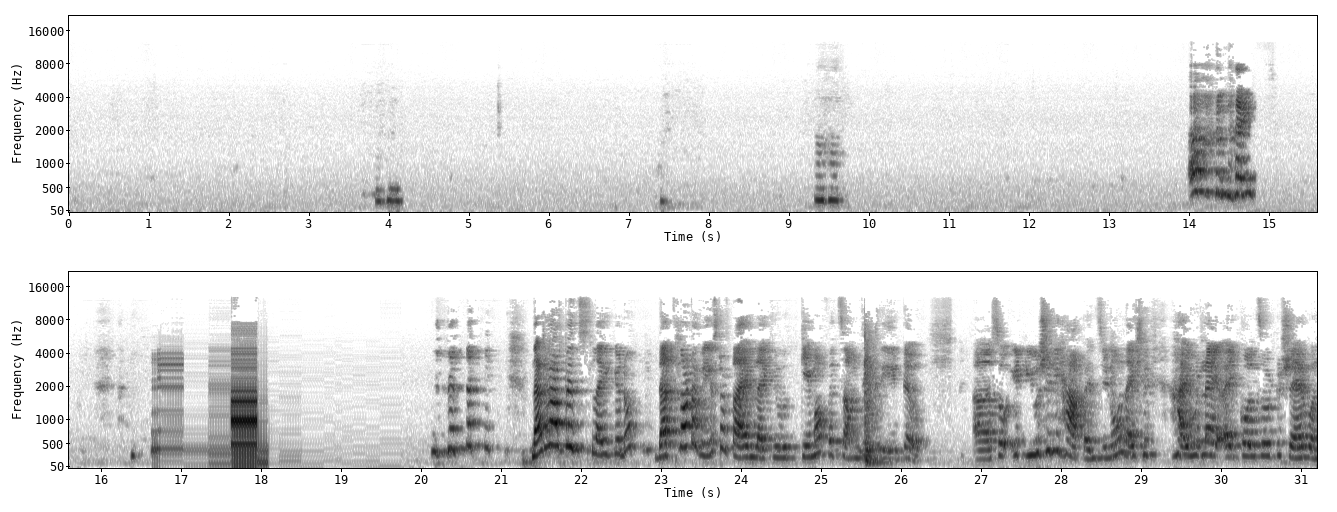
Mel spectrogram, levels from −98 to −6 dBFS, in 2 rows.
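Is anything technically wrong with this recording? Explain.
Yes, one stretch of the speech is damaged.

From 16.65 to 19.75 s there is robotic sound from repeated short buffers, likely from audio arriving too seldom, so roughly 20 ms chunks are replayed throughout that span. The repetition imposes a rigid 50 Hz metallic buzz. A spectrogram shows evenly spaced horizontal harmonic lines, and the waveform shows identical repeating cycles.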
